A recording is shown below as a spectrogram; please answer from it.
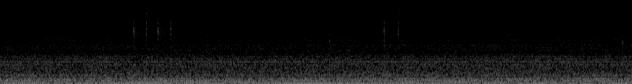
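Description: A few faint clicks of computer input over a steady low room hum. There is a small cluster about a second and a half in and another about four seconds in.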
